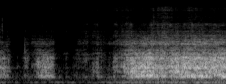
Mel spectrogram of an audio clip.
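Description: Starship launch broadcast audio: a steady rushing noise, without a clear pitch, that swells in about a second in after a brief lull.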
